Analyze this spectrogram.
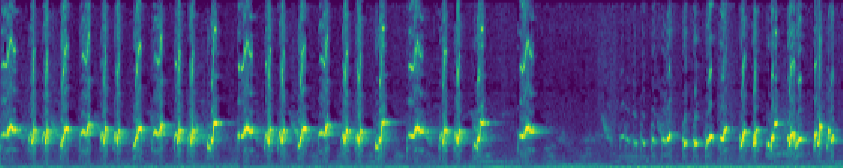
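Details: Melodious sooty-headed bulbul song for luring and training birds: a steady fast stream of crisp chirped notes for about four seconds, a short gap, then another chattering run of slurred chirps.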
